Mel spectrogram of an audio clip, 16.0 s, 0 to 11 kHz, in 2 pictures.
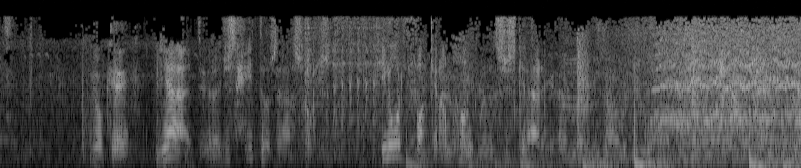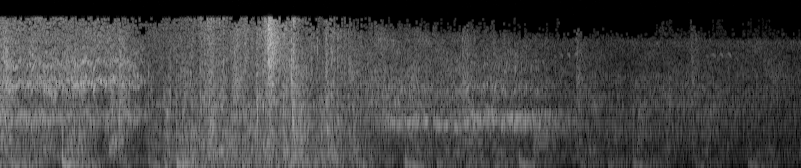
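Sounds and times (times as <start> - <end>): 
speech: 0.9 - 11.5
stolen car engine revving and tearing away: 5.0 - 16.0
tires squealing and skidding: 5.6 - 16.0.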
